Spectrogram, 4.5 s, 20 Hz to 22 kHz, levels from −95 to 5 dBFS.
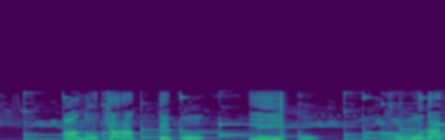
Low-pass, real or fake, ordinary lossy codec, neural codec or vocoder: none; real; none; none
